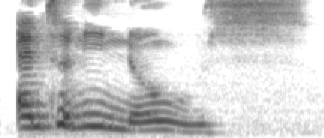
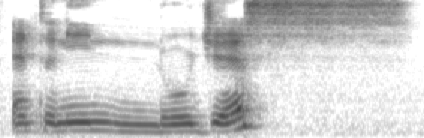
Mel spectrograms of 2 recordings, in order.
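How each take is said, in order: First: The surname sounds like 'knows', with no g. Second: The surname is said with a hard g sound. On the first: This is how French speakers say it. The speaker calls it right. "it's supposed to be Anthony knows" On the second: This is a spelling-based reading by a non-native speaker. The speaker calls it wrong. "for me, I'll pronounce it as Anthony Noges"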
